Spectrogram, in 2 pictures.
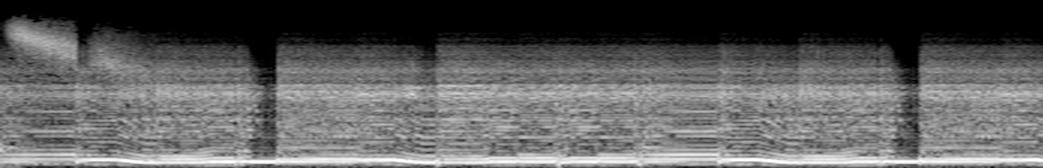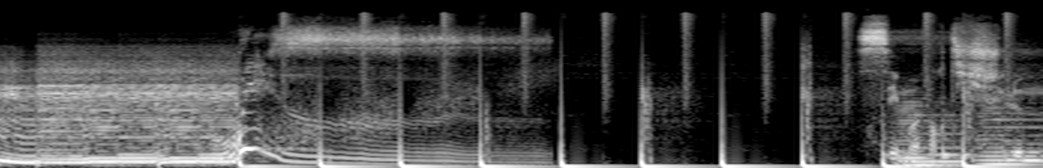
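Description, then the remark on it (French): A heavily distorted electric guitar holds a thick, sustained chord, then hammers out about nine loud, sharp chord stabs, each ringing briefly before the next. It is played alone. “Maintenant, vous allez écouter l'accord On dit particulier. Pourquoi va t on ensorcelé de la guitare”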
